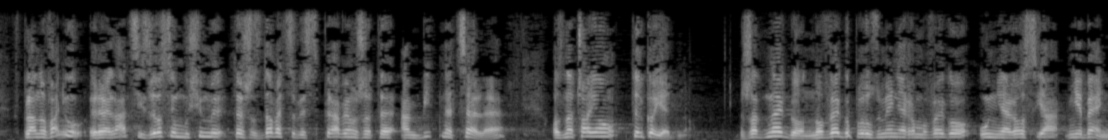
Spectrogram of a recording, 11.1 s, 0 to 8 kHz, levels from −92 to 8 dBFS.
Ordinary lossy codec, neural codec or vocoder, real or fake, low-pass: none; none; real; 7.2 kHz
